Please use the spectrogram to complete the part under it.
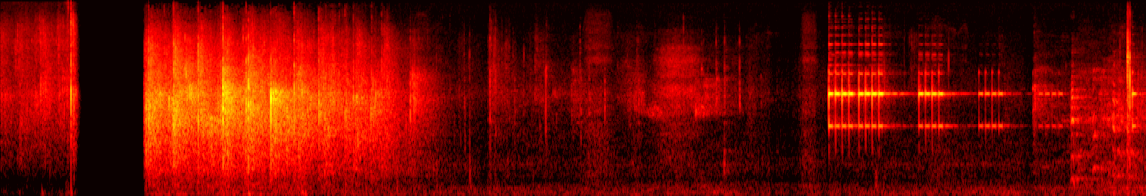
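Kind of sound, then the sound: household object, alarm clock ringing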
